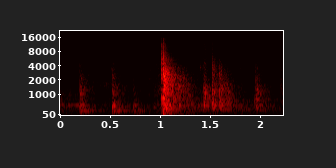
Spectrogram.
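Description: Table football in play: a quick series of sharp knocks as the ball is struck by the rod figures and clacks off the table. The loudest knock comes about a second in.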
